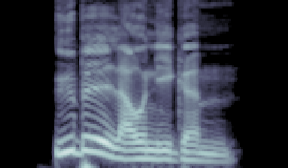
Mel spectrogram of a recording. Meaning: strong dative masculine/neuter singular of übellaunig
- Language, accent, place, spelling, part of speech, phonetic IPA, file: German, Germany, Berlin, übellaunigem, adjective, [ˈyːbl̩ˌlaʊ̯nɪɡəm], De-übellaunigem.ogg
